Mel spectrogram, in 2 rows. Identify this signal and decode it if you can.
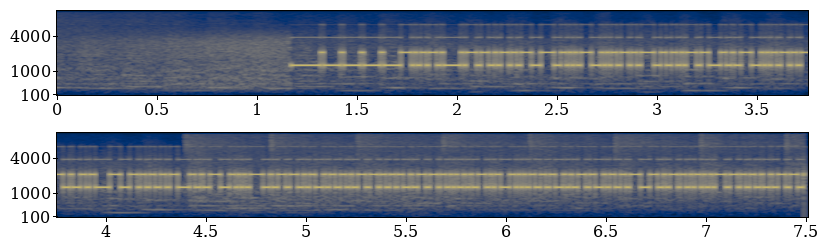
RTTY (75 baud, 850 Hz shift), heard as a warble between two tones, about 1700 Hz centre. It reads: EN OTROS TIEMPOS TUVO IMPORTANCIA LA FABRICACION DE …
